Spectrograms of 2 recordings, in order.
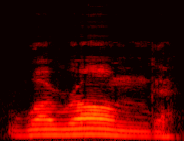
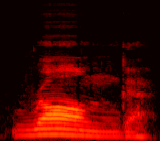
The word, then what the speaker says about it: wrong: read this word as war wrong in Modern English we read it as wrong the W is silent wrong we also learned about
